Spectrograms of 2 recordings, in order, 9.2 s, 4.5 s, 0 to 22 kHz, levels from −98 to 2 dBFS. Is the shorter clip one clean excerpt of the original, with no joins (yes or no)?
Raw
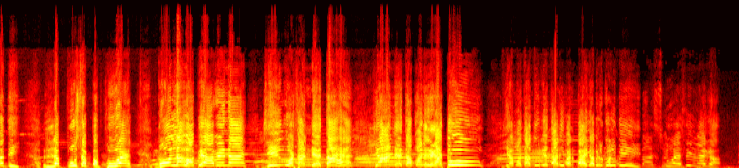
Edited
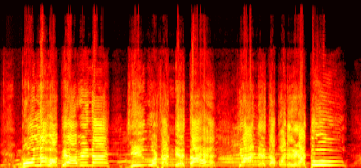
yes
